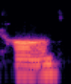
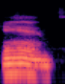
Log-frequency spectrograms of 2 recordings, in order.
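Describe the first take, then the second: First: It is said with a British-style vowel. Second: It is said with an American-style vowel. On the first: The speaker calls it right. "I'm so used to saying can't" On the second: The speaker calls it wrong. "I get annoyed when uh, when I hear the word can't"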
